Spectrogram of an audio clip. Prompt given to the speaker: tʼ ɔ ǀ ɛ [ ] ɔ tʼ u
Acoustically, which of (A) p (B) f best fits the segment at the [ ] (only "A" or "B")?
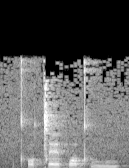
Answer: A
